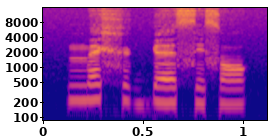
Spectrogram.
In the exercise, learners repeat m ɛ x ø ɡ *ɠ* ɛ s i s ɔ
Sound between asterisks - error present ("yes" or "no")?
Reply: no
